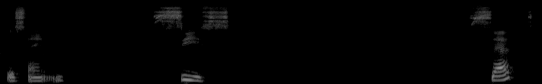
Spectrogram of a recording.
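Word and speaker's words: sept: pronounced the same cease set set notice we're more or less skipping that p entirely wheat wheat there's no h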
